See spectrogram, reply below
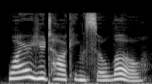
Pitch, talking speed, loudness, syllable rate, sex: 235 Hz, 235 wpm, -14 LUFS, 5.9 syllables/s, female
